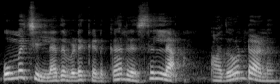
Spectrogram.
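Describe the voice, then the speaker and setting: A woman voicing a gentle young father who soothes his children with soft reassurance, in a Malappuram accent. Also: medium pitch, animated, brisk, natural voice. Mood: soothing. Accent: Malappuram Malayalam.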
